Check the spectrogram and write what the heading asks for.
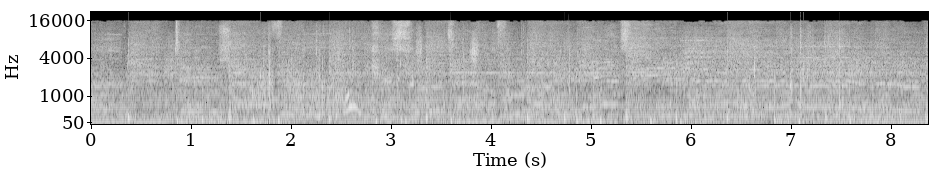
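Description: Grunge-style rock music soundtrack, with a skateboard's wheels rolling on a concrete sidewalk beneath it.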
